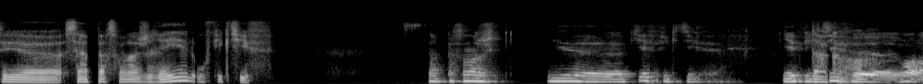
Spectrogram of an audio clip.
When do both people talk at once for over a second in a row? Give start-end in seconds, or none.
none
